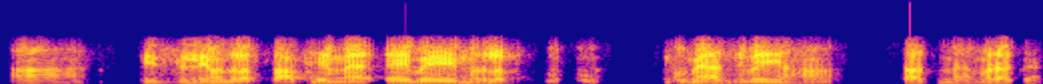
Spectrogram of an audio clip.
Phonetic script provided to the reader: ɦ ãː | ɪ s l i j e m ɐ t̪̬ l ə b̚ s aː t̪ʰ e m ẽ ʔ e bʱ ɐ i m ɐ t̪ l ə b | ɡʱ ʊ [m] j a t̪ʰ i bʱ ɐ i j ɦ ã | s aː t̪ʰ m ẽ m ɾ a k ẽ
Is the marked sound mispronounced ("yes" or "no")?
no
